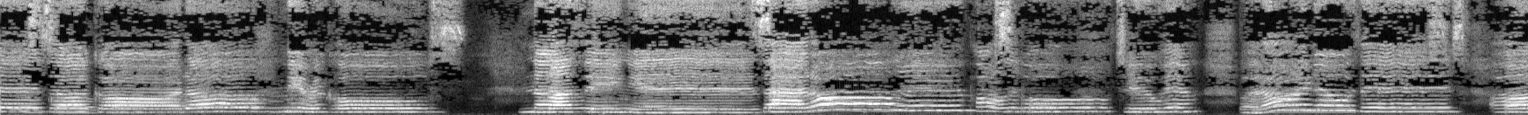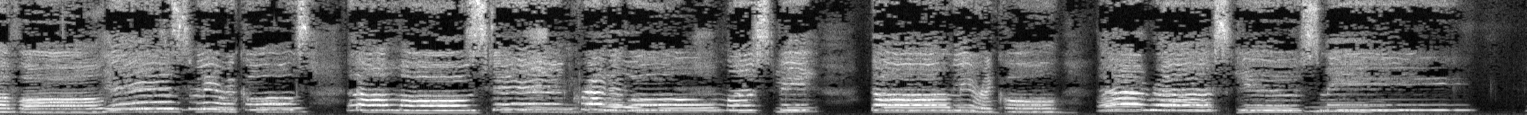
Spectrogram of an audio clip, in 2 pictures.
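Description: A group of children singing a song about Jesus's miracles together, phrase by phrase, with short silences between the phrases.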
